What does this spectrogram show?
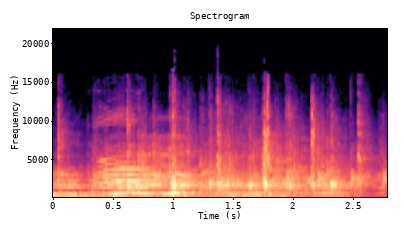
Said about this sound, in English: Is that people clapping the fact that Liverpool cost the title?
